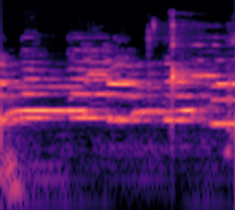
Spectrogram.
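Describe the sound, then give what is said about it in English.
A parrot's steady, flute-like whistled tone holds throughout, interrupted by a single sharp click partway through, the bird's imitation of a lighter being struck. No one speaks. “That's the parrot making the lighter sound.”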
